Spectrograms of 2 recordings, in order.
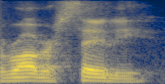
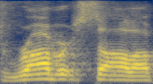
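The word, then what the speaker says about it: Robert Saleh: because there is no such thing as a robber sailing here it is pronounced robert sala please spit some respect on that name it's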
